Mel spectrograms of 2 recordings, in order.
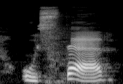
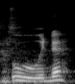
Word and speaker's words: usted: Usted, also abbreviated to this, not pronounced oud, but pronounced usted.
